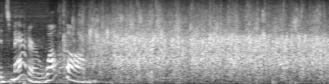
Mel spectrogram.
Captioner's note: applause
